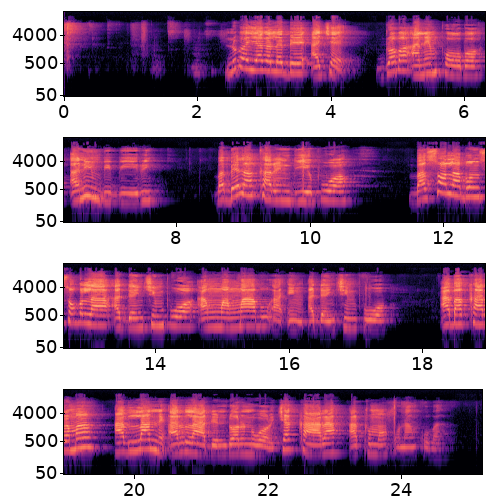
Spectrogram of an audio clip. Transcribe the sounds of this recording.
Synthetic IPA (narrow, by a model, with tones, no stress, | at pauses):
nʊ˦ba˦ja˦ɣa˦la˦be˦a˨t͡ʃɛ˨ | dɔ˦ba˦ʔa˨nɪ˦mpɔ˨ɣɪ˨bɔ˦a˨nɪ˦mbi˨biː˨ɾi˦ | ba˨be˦la˦ka˨ɾɪ˨ndɪ˨e˨pʊ˦ɔ˦ | ba˨sɔ˦la˦bʊ˦n˦sɔ˦ɣla˦a̰˨da˨nt͡ʃi˦mpʊ˦ɔ˦a˨ŋ͡ma˨ŋ͡maː˦bʊ˦ʔa˨ʔɪ˨ŋa˨da˨nt͡ʃi˦mpʊ˦ɔ˦ | a˨ba˨ka˨ɾɪ˨ma˦ | a˨˦la˦nːɪ˨ʔa˨ɾɪ˦la˨dɪ˨ndɔ˦ɾɪ˦nʊ˦ɔ˨ɾɪ˨t͡ʃɛ˦kaː˨ɾa˦a˨tʊ˦mɔ˦ʊ˨na˦ŋkʊ˨ba˨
